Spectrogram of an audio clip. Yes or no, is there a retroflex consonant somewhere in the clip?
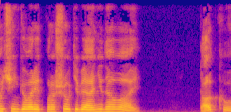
yes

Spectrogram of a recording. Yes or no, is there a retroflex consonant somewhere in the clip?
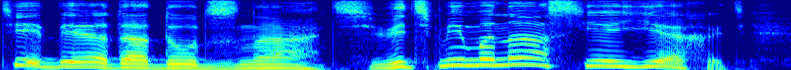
no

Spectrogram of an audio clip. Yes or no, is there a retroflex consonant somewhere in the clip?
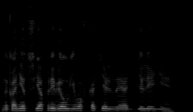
no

